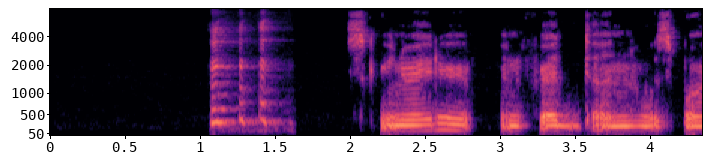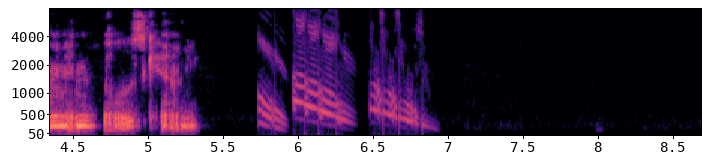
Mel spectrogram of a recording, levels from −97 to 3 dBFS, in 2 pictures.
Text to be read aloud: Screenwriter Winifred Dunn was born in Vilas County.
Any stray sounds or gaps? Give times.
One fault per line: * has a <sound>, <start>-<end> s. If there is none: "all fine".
* has a laugh, 1.1-1.6 s
* has a chirp, 5.7-7.0 s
